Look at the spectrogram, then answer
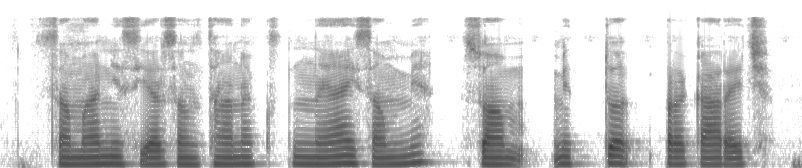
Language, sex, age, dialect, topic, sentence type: Maithili, male, 46-50, Southern/Standard, banking, statement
